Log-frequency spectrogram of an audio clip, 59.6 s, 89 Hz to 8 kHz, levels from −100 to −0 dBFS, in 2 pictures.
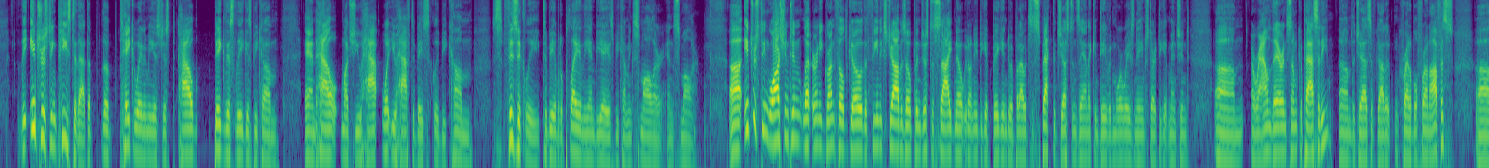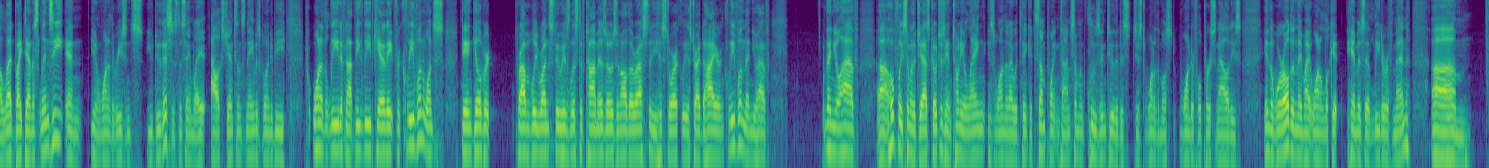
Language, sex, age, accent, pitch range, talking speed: English, male, 40-59, American, 115-130 Hz, 215 wpm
